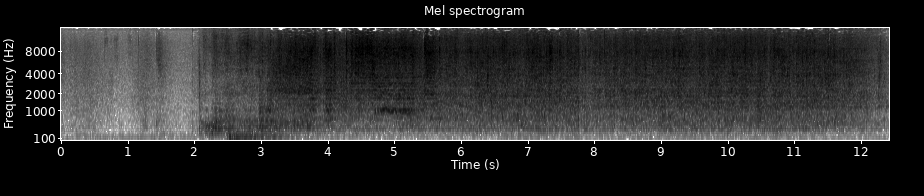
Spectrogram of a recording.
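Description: Commercial toilet with a chrome flushometer valve flushing: a sudden loud rush of water about two seconds in that holds steady for about ten seconds, then cuts off sharply near the end.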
